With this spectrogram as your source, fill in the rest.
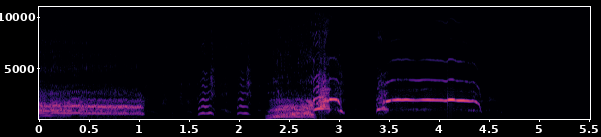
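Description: A young woman shouts and cries out loudly nearby.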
